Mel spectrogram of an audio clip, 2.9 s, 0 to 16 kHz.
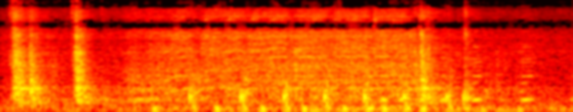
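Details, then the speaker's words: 2004 John Deere riding mower with new battery, choke on: quick starter chugging about three beats a second catches and fires into a running engine; cranks and starts normally. "It cranked. Choke is on."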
